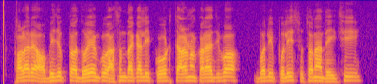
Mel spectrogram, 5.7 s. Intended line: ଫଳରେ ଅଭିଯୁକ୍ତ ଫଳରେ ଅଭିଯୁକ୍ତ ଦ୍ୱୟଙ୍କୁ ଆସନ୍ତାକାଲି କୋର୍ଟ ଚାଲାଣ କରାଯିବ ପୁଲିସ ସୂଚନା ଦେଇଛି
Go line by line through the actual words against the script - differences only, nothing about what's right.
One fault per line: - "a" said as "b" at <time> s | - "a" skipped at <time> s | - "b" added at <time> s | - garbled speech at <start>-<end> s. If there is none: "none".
- "ଫଳରେ ଅଭିଯୁକ୍ତ" skipped at 1.1 s
- "ବୋଲି" added at 3.9 s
